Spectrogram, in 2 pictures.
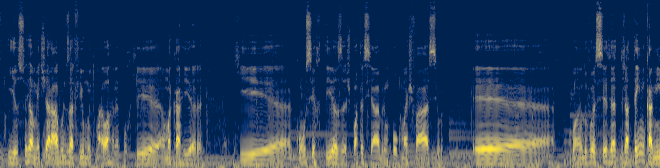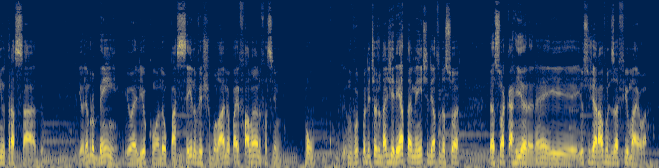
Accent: Niterói, Rio de Janeiro, Brazil; Eu fazia consultório em Niterói, que eu sou de Niterói e queria manter a minha portinha aberta aqui

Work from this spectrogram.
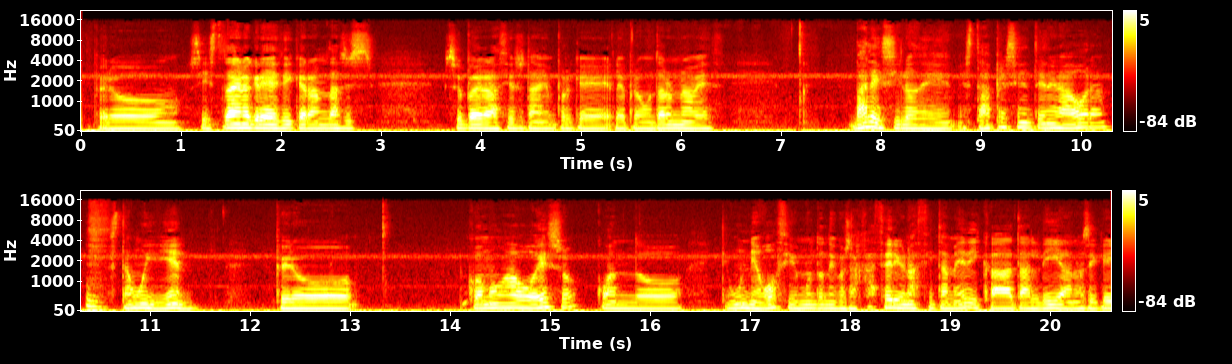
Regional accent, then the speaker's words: Spain; yo que siento que vengo de España

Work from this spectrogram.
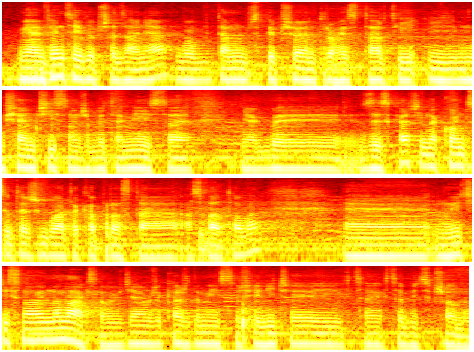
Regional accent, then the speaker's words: Lidzbark, Poland; also born or lived in Gdańsk; now in Warsaw, Poland; pochodzę z Lidzbarka

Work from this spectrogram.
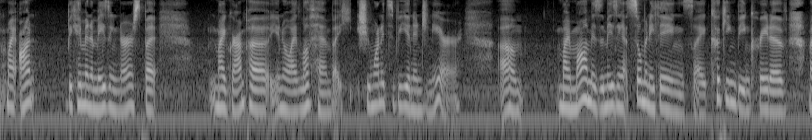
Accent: San Diego, California, United States; now in Bay Area, United States; Like, over here in the Bay, you see a lot of, like, proud Filipinos. And I think growing up in San Diego, I just was like, whatever.

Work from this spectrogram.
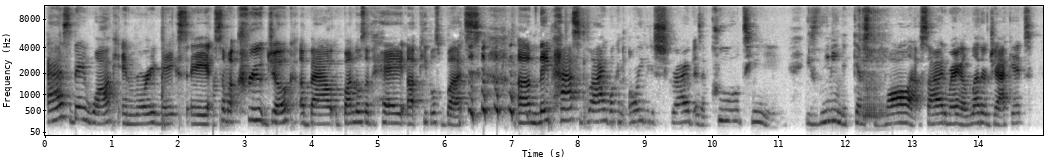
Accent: California, United States; now in Chicago, United States; I'm one of those people who is from California and constantly brings up that they're from California

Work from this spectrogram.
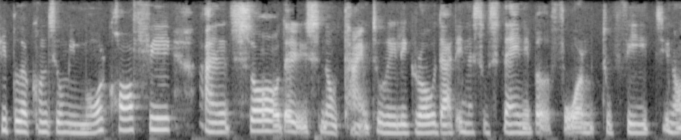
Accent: Zurich, Switzerland; moved away as an adult; also born or lived in Orange County; now in Santa Monica, United States; I'm born and raised in Switzerland, in Zurich.

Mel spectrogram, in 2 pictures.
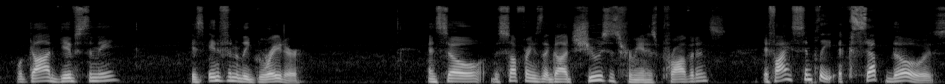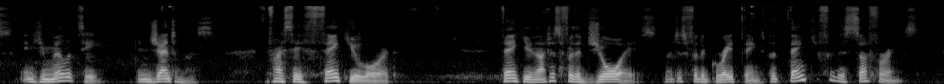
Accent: Roseburg, Oregon, United States; Roseburg, my hometown

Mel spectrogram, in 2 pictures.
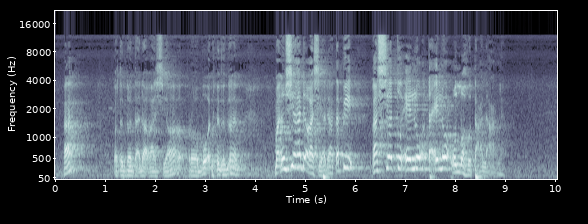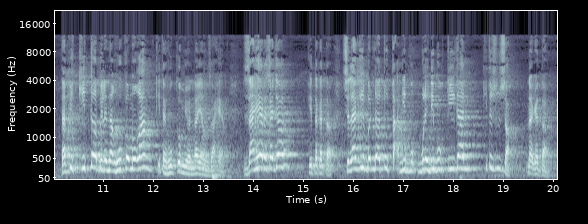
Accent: Malaysia; saya daripada Malaysia

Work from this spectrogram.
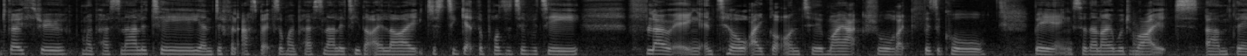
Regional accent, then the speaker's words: United Kingdom; now in London, United Kingdom; as a British person

